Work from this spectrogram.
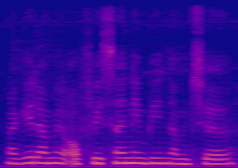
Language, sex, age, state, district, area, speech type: Goan Konkani, female, 18-30, Goa, Pernem, rural, spontaneous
